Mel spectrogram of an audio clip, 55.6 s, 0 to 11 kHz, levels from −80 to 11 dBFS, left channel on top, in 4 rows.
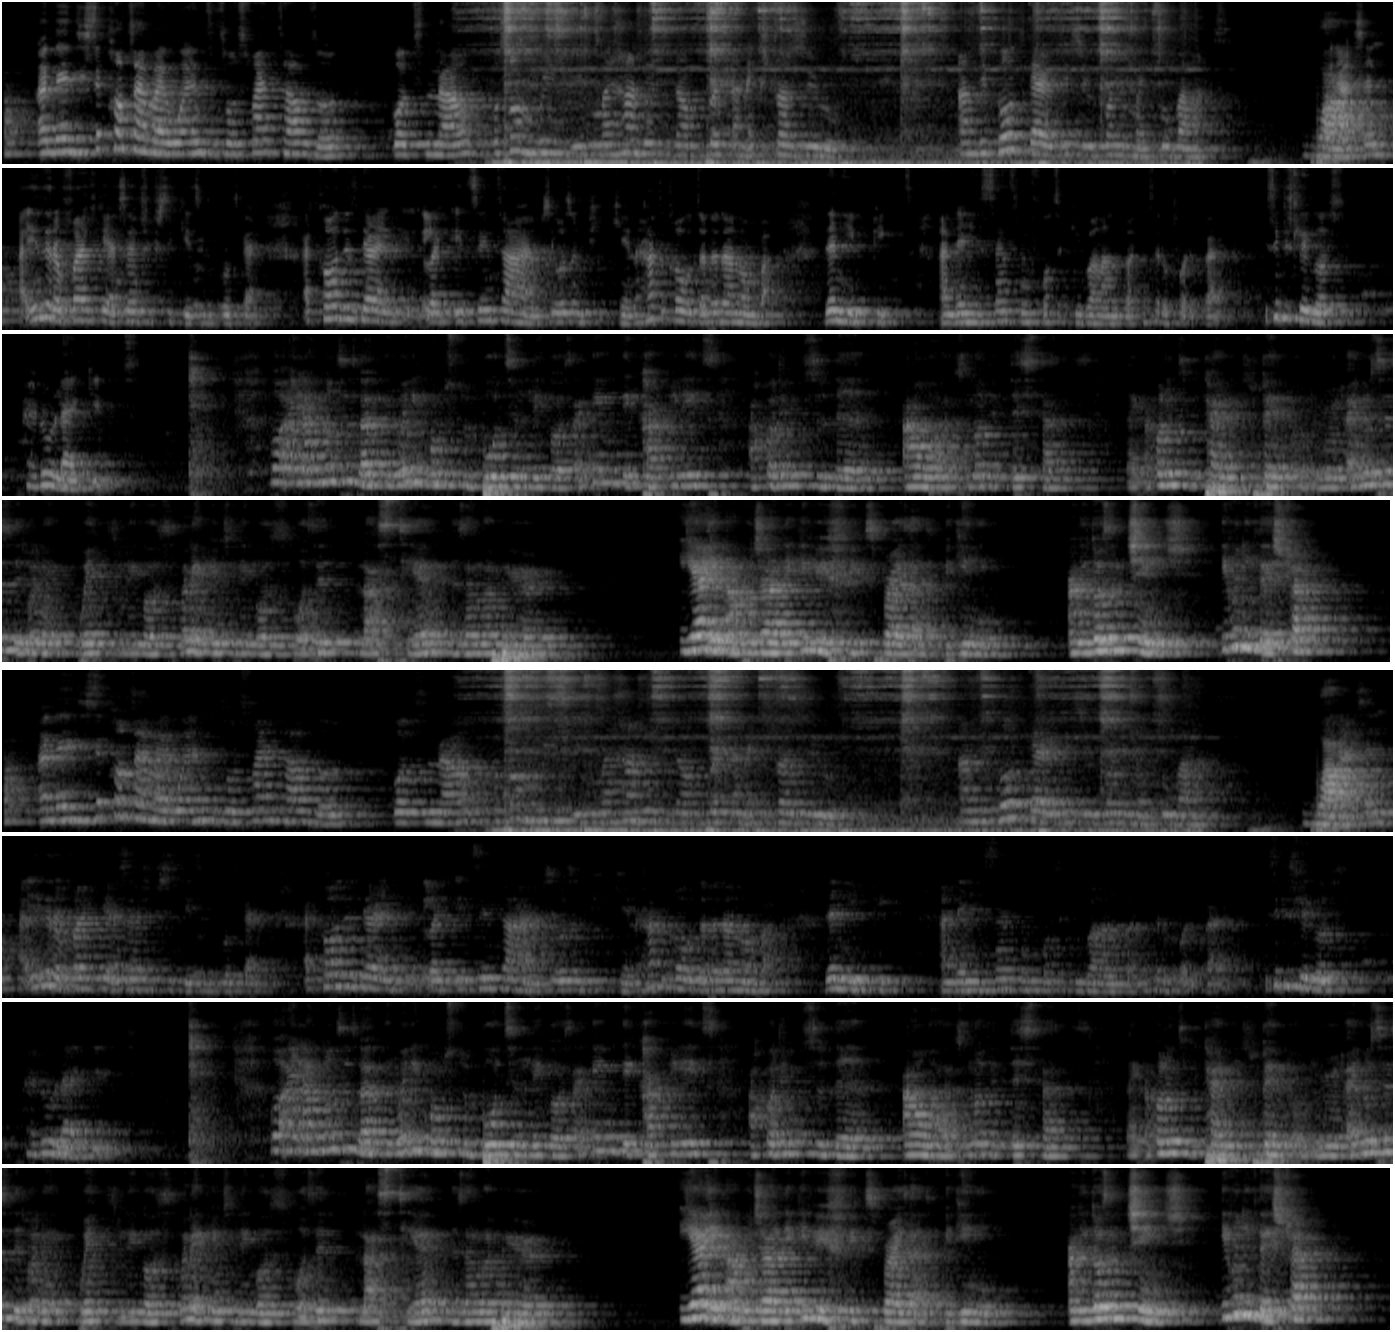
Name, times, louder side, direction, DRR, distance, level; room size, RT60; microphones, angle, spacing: voice 1, 0.3-3.4 3.9-8.4 9.5-12.2 13.2-19.8 20.0-22.8 23.3-26.1 26.5-29.1 30.3-30.4, left 4 dB, 90° left, 7 dB, 0.3 m, -39 dB
sound 1, 4.5-11.9, left 4 dB, 40° left, 0.6 m, -34 dB
voice 2, 13.0-13.5 29.7-29.8 30.1-34.8 35.3-36.4 36.8-37.6 37.9-38.5 39.0-47.1 48.5-51.6 52.4-53.5 53.9-54.7, right 1 dB, 20° right, -4 dB, 0.8 m, -33 dB
3.5 x 3.0 x 3.7 m, 1.4 s
head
